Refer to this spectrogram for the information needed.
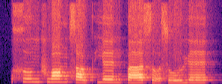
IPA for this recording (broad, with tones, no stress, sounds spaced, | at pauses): x ɤ˥ ŋ ʂ w ɑ˥ ŋ s ɑ˨ ʊ̯ pʰ j ɛ˥˩ n p ä˧˥ s ɤ̰˨˩ s o˧˥ ʊ̯ l ɥ ɛ˥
